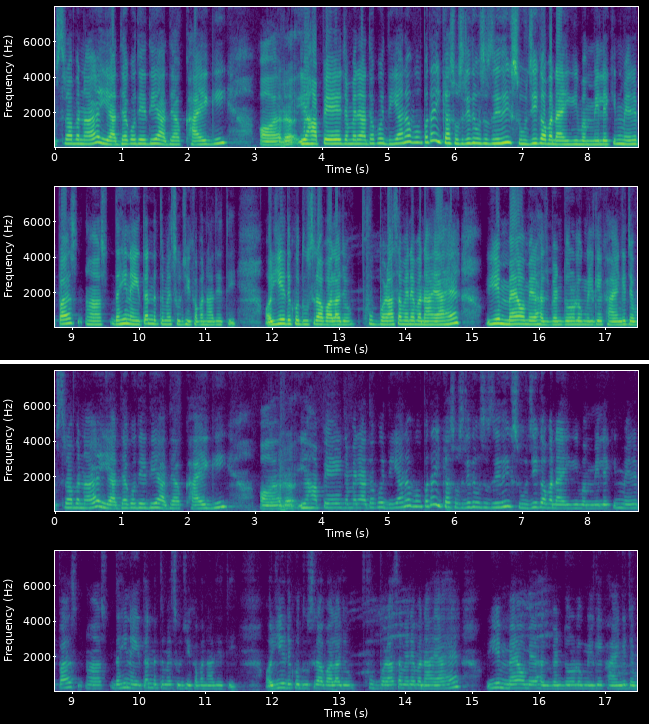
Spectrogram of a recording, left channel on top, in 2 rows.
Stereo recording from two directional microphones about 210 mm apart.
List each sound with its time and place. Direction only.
0.1 s speech: 25° left (ahead or behind)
